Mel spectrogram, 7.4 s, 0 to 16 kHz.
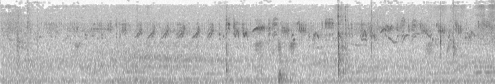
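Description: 2011 Harley-Davidson Forty-Eight's 1200 cc air-cooled V-twin idling steadily through its handmade exhaust, with birds chirping. A short thump about four seconds in and a click a second later.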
